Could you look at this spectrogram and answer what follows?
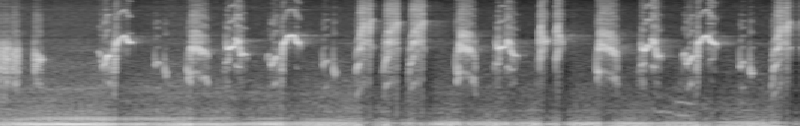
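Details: Long-tailed shrike, locally cendet, in lure song meant to make another bird sing aggressively: loud harsh scratchy notes alternating with bright upslurred whistles, a rapid uneven sequence over faint low rumble.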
